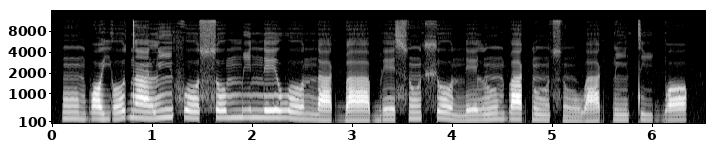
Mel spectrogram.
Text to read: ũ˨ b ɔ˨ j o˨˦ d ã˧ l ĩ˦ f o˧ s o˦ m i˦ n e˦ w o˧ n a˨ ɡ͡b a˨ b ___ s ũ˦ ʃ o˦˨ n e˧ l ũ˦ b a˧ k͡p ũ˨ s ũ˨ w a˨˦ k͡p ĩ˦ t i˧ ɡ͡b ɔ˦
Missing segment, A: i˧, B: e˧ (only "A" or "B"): B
